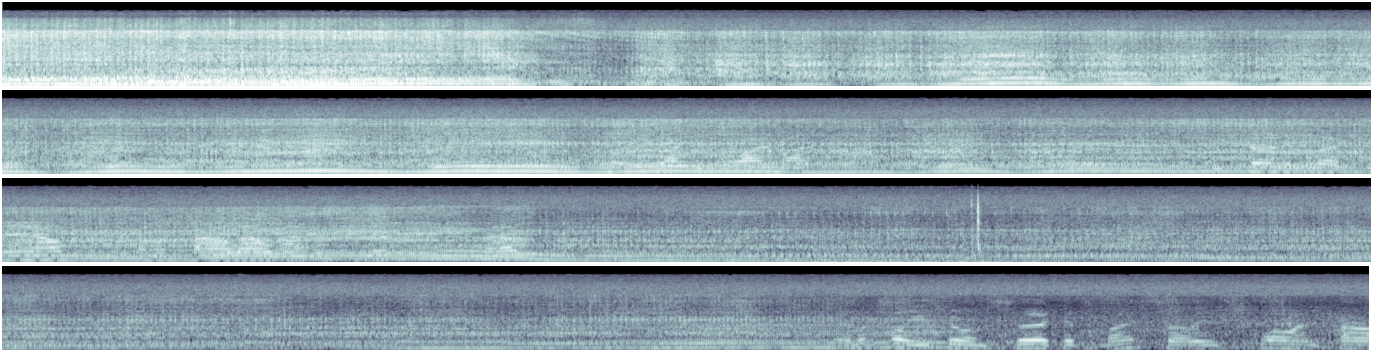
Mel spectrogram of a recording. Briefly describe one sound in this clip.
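A model airplane engine buzzes loudly nearby, then drones in the distance, rising and falling in pitch.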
